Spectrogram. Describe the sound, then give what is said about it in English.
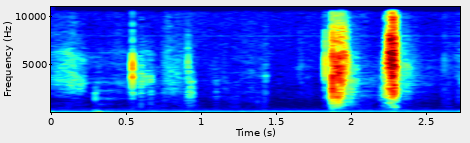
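Paper rustles as someone searches for a sheet: a few faint taps and clicks, then two short crinkly bursts, fairly quiet, with no talking. “And I'm looking for a piece of paper.”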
